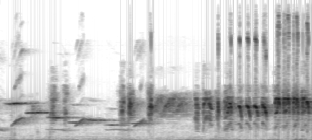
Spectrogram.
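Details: Sogon, the little spiderhunter, calling in 'ngobra' fighting style: thin separated whistles and gliding slurs at first, building into a fast, shrill, continuous chatter that grows louder toward the end.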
